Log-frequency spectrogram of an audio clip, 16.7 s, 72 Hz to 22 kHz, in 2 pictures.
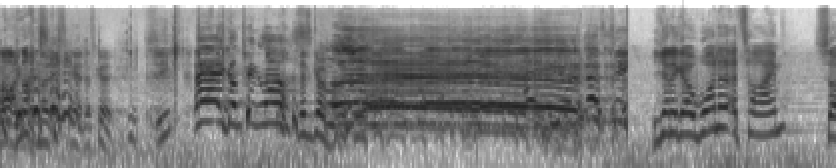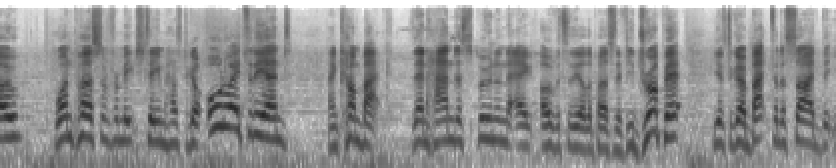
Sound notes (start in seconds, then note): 3.3 men cheering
